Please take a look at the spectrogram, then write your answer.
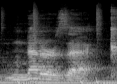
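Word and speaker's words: Nedoroscik: Steven Notarazak, or whatever, Notarazak, how do you say his name? Neterzak.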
